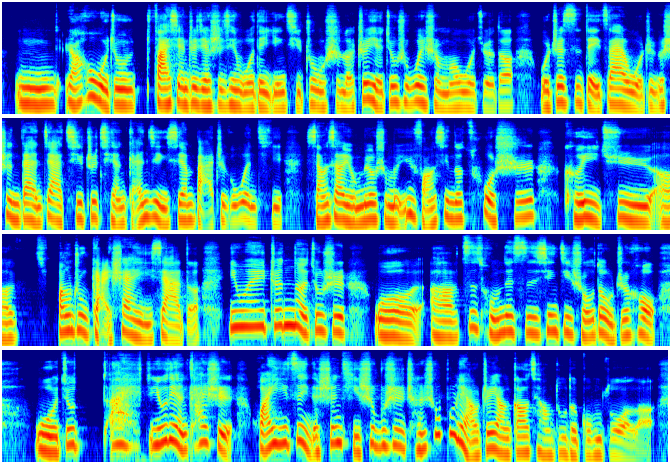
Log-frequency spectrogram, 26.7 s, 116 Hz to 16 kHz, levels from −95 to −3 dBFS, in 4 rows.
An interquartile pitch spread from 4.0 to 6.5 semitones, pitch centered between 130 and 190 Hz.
Yes: average, 4.5 semitones; medium, 185 Hz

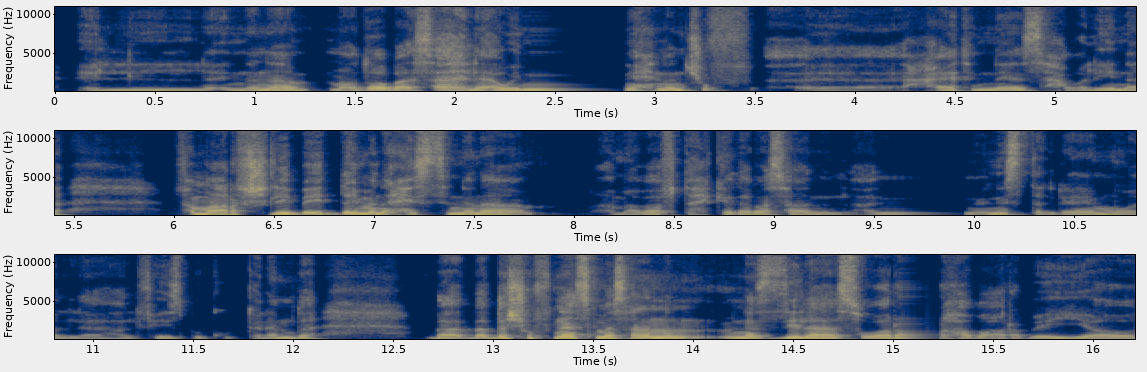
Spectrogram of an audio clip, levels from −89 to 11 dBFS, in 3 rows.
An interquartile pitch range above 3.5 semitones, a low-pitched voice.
No: average, 3.2 semitones; low, 120 Hz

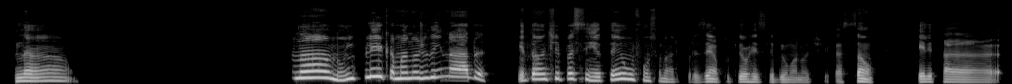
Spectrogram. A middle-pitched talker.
Yes: medium, 175 Hz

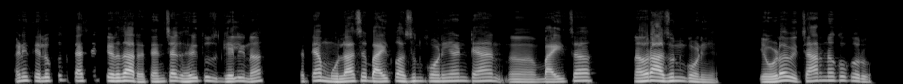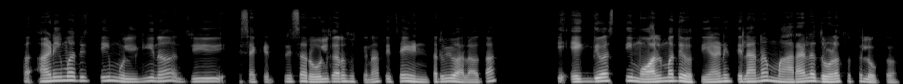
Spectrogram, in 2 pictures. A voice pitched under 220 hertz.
Yes: medium, 140 Hz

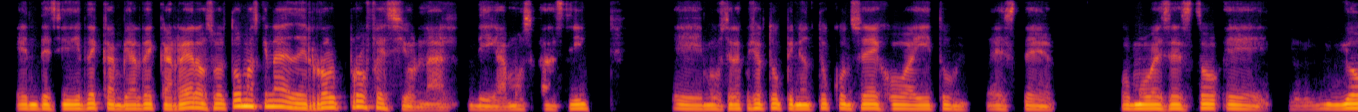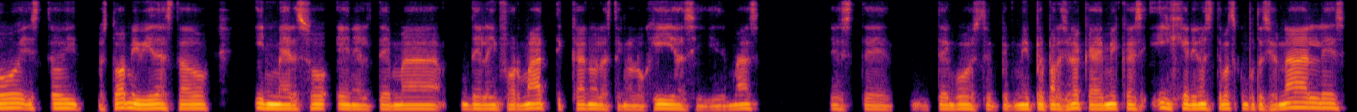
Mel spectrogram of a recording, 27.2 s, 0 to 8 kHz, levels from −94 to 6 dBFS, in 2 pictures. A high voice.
No: low, 105 Hz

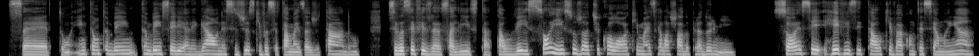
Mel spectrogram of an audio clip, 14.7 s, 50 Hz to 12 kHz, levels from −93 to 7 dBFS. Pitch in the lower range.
No: high, 190 Hz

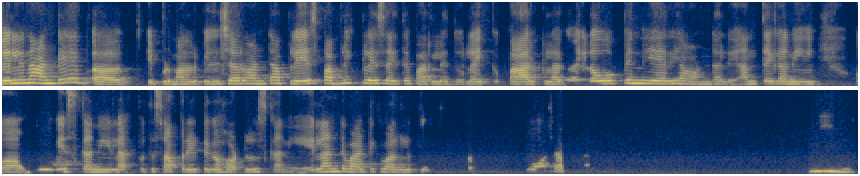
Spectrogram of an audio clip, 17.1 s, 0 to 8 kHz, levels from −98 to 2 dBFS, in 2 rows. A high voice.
Yes: high, 235 Hz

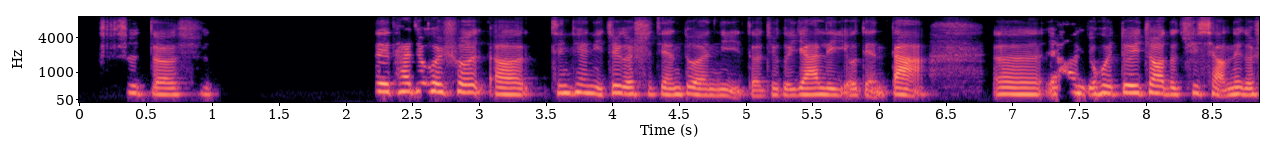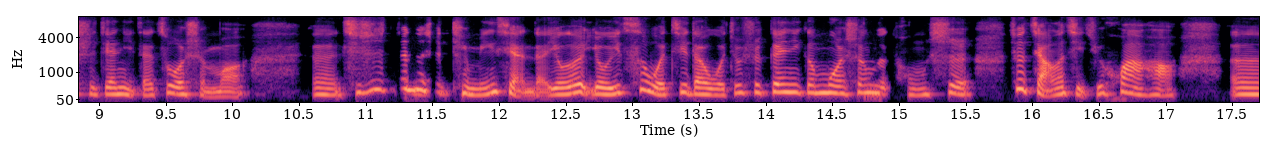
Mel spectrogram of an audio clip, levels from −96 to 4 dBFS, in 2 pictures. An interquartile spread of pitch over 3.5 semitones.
Yes: average, 4.0 semitones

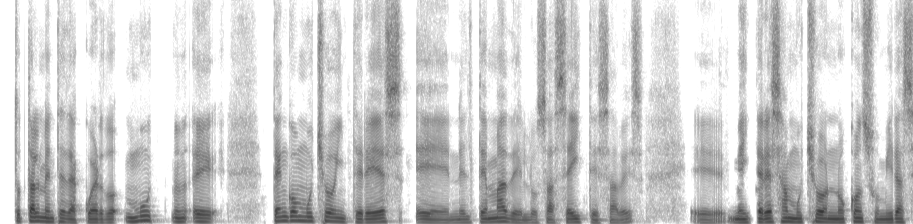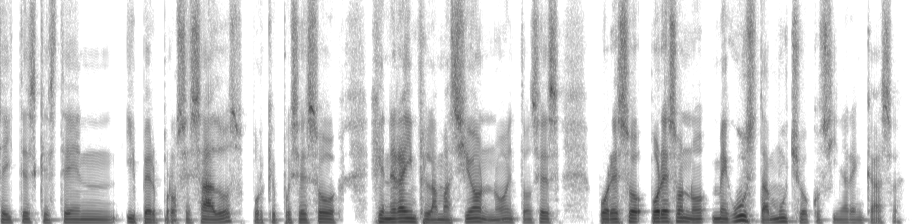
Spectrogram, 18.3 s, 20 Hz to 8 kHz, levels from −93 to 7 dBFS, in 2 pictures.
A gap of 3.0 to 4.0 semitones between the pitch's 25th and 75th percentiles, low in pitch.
Yes: average, 3.5 semitones; low, 110 Hz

